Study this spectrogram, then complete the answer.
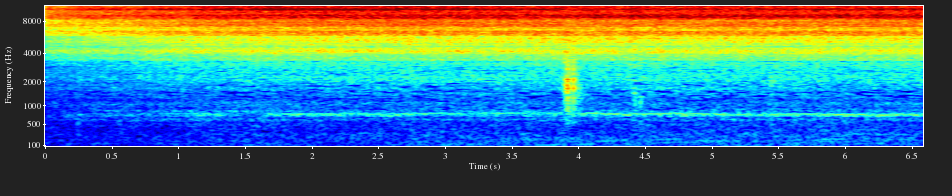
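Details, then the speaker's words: Used VW TDI PD engine with broken timing belt from a wreck, leak-down test through number 2 glow plug hole, both valves closed: constant steady airy hiss as air escapes fast; high leakage on cylinder 2, source still being checked. "And once again on number 2 we're showing high leakage."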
